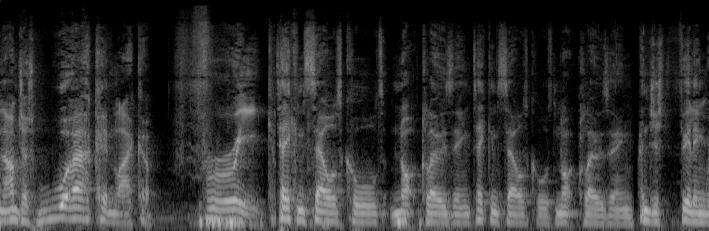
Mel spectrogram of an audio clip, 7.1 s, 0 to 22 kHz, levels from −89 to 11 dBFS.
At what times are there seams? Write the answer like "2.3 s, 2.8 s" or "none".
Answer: 2.6 s, 6.3 s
